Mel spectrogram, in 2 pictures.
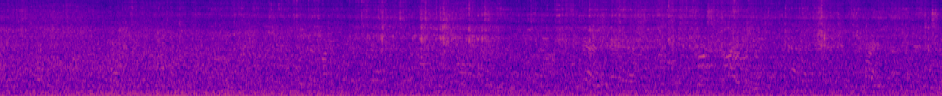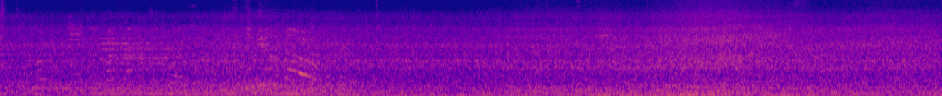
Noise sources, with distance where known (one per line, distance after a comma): engine of unclear size
person or small group talking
